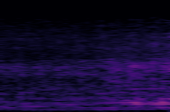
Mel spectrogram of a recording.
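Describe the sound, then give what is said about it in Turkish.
A gasoline engine revs and roars in a steady, dense mid-pitched drone that swells slightly louder toward the end, with no voices over it. “O motor bile bağırması bile mesdir.”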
